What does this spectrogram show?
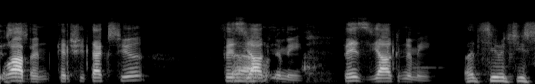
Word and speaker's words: physiognomy: Oh, there's no G. See, now Key said it one way and Robin said it the other. Who's right? Now, she's got the English accent. What is that? Robin is always right. Robin is always right. So physiognomy. Okay. Physiognomy. Physiognomy. Physiognomy. G silent.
